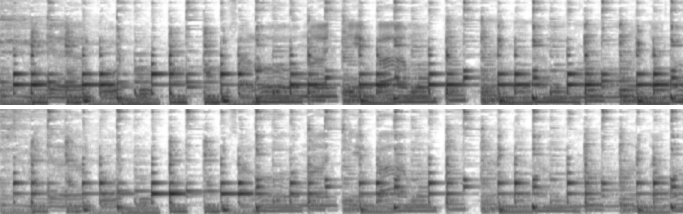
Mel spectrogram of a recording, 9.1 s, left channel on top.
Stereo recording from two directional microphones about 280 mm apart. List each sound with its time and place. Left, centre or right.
0.1 s music: centre
4.1 s music: centre
7.5 s music: centre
